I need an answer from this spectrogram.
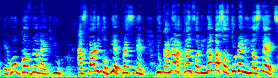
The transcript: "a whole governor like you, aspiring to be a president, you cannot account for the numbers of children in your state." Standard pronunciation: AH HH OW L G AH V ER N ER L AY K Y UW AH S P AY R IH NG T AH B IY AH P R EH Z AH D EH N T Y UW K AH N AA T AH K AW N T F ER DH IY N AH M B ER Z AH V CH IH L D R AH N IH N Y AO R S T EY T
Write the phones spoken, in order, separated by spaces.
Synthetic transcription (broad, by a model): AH HH OW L G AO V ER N L AY K Y UW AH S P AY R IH T AH B IY AH P R EH S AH D EH N T Y UW K AH N AA T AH K AW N T F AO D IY N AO M B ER S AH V CH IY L D R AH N IH N Y AO S T EY T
